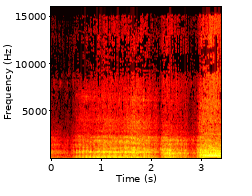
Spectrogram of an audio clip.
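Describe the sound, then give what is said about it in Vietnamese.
A tiger roars like thunder in deep, rumbling, sustained bursts, with a long low roar followed by a shorter one and a final louder surge at the end. “Mọi người còn đang kinh ngạc, lại có tiếng hổ gầm như sấm.”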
